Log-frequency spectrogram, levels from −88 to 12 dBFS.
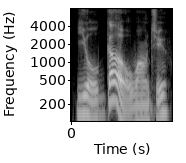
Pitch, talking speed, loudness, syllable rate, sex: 125 Hz, 190 wpm, -18 LUFS, 3.5 syllables/s, female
